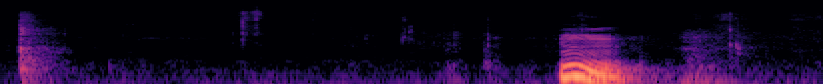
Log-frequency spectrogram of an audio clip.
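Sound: chewing crunchy food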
